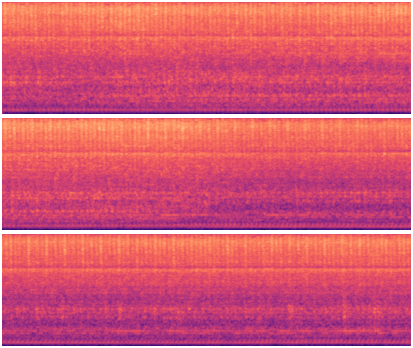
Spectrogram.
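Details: Scion tC at a steady idle with a loud, fairly even knocking clatter from the front of the engine, confirmed as a failing water pump; noise gone after replacement.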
